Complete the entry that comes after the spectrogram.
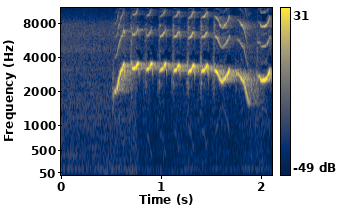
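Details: Greater green leafbird singing to set off other leafbirds: a sudden, fast string of bright whistled notes at an even pitch, each quickly slurred. Near the end comes a lower swooping note, then the high notes return.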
